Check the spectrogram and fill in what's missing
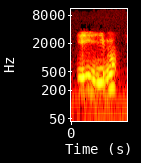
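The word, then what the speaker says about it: Eyam: You're mispronouncing it. The correct pronunciation is Eam.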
